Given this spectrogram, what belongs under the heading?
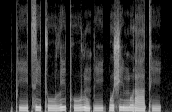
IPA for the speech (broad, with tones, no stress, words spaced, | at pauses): pʰiː˨t͡si˦˨tʰuː˨ li˦pʰu˨˦ lũ˨piː˨˦k͡pʊ˦ʃi˦ mʊ˦ɾaː˨tʰi˨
